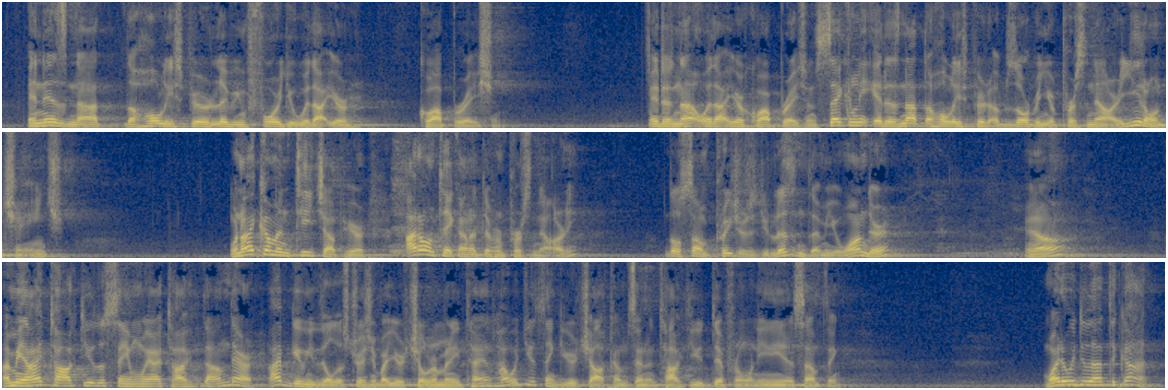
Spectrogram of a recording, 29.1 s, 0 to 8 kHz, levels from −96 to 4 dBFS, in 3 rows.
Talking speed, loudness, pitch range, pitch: 215 wpm, -19 LUFS, 110-155 Hz, 125 Hz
